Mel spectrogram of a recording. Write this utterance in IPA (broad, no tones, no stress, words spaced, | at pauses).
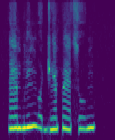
ɛ̃ bĩŋ ɔ̤d͡ʒɛ̃p ɛ̃ːsṳŋ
